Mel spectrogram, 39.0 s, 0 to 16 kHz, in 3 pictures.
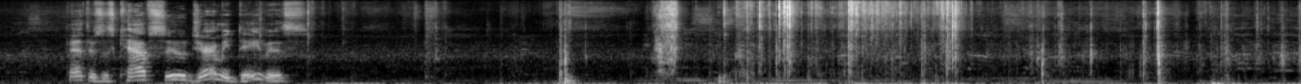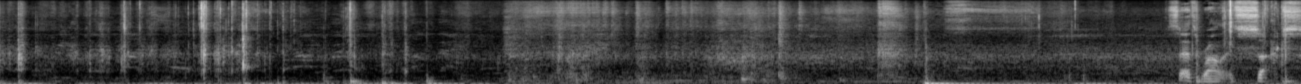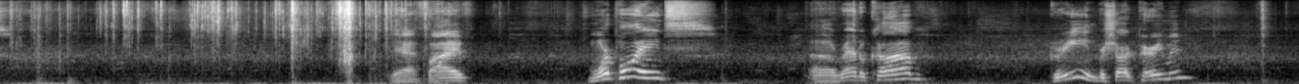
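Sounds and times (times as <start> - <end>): wrapper crinkling and tearing: 7.2 - 11.6, 12.3 - 16.5, 25.2 - 30.5
cards clicking and snapping: 7.2 - 17.3, 25.2 - 30.4.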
